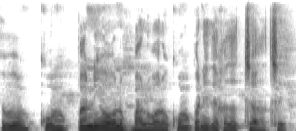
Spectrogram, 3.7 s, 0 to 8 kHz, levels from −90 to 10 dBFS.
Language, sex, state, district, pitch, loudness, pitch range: Bengali, male, Tripura, West Tripura, 155 Hz, -14 LUFS, 150-170 Hz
